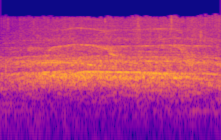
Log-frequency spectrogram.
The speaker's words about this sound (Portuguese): Uma salva de palmas pro Correria.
